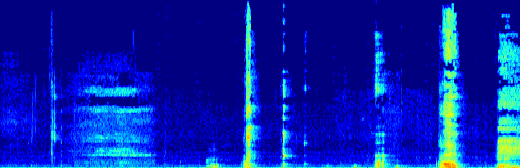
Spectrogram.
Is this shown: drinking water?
no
